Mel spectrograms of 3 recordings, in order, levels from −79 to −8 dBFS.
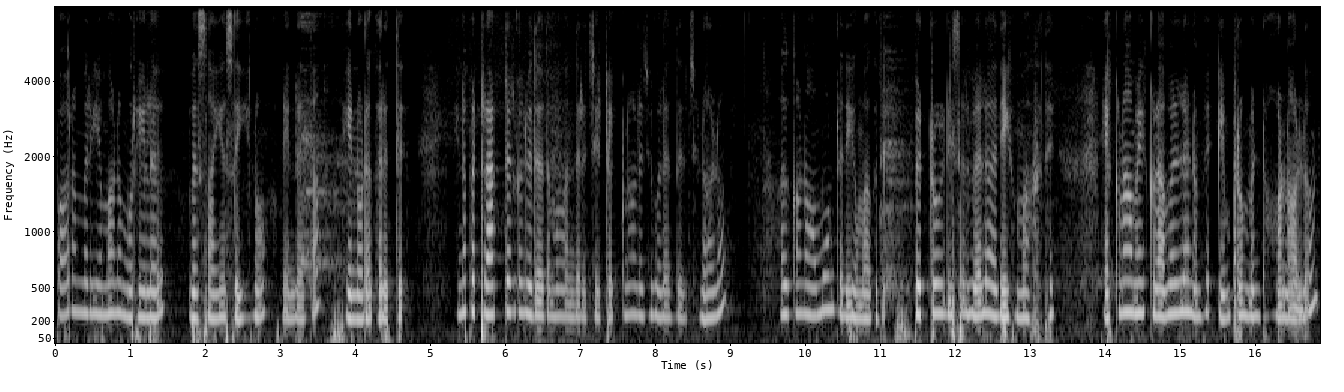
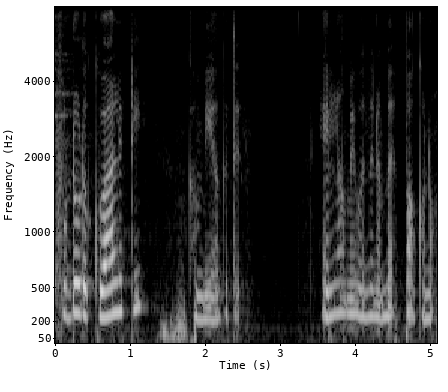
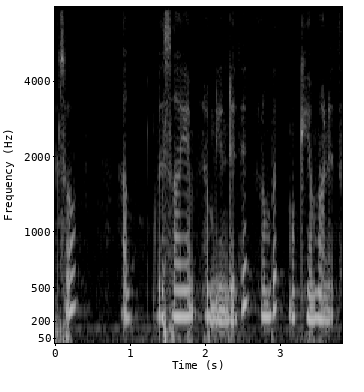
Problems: constant background noise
